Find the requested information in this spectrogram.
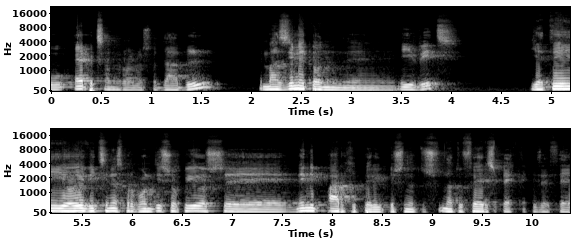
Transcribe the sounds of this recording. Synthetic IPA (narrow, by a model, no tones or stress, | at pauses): ue̞peksɐnɾo̞lost̪o̞d̪ɐbl | mɐzime̞t̪o̞n | ivit͡s | ʝɐt̪io̞ivit̪sinenɐspɾo̞po̞nit̪iso̞ːpio̞seðenipɐɾçipe̞ɾip̚t̪o̞sinɐt̪usnɐt̪ufe̞ɾispe̞xt̪ipuðeθe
